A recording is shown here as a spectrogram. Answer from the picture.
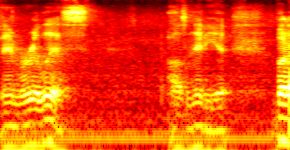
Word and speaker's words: Amaryllis: with amaryllis fun fact i did not know how to pronounce it right i would always do it as emma lass yeah like that like he does in the song because i didn't know that it was just amaryllis i was an idiot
